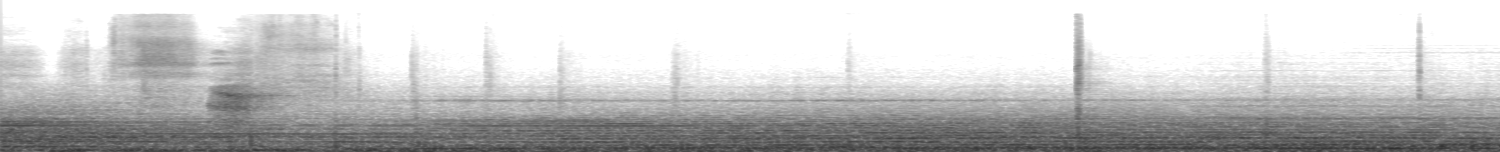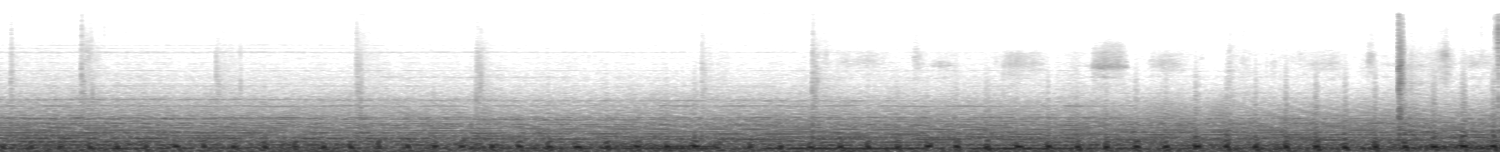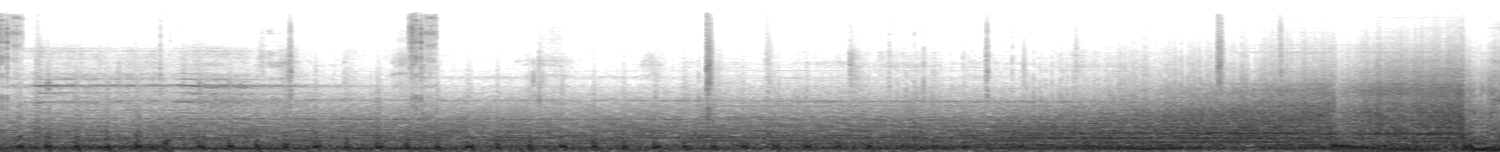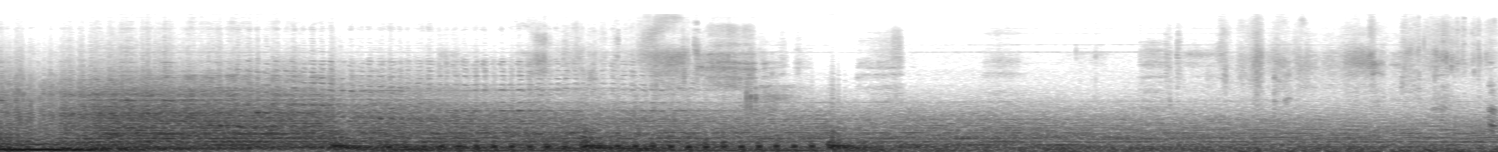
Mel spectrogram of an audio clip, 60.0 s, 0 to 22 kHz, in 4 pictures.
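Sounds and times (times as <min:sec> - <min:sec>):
heartbeat-like pulse: 0:00.0 - 0:58.8
droning hum: 0:00.0 - 0:59.9.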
